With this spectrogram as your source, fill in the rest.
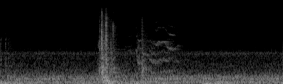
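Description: A wooden door opens with a creak.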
